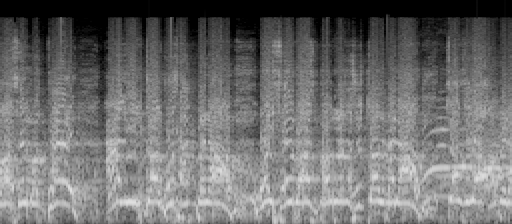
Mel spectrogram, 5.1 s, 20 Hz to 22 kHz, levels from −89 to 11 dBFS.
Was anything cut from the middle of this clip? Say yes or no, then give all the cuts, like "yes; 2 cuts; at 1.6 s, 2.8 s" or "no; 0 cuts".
no; 0 cuts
